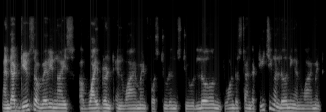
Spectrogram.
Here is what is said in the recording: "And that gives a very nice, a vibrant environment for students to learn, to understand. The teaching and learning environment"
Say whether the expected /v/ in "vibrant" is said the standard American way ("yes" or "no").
yes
